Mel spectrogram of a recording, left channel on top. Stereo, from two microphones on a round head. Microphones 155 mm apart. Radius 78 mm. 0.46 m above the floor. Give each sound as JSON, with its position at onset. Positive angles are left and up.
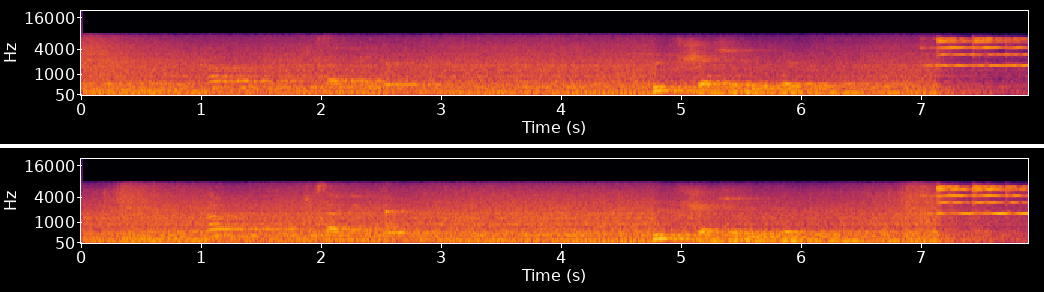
{"t": 1.0, "sound": "a man speaking", "side_deg": -45, "distance_m": 2.5}
{"t": 2.5, "sound": "tapping", "side_deg": -85, "distance_m": 1.1}
{"t": 4.8, "sound": "a man speaking", "side_deg": 45, "distance_m": 1.2}
{"t": 6.1, "sound": "a bell", "side_deg": -20, "distance_m": 1.9}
